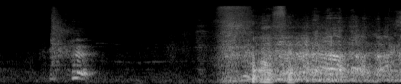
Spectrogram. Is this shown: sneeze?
yes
